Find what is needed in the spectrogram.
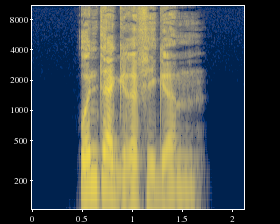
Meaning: strong dative masculine/neuter singular of untergriffig
- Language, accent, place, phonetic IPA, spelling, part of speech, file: German, Germany, Berlin, [ˈʊntɐˌɡʁɪfɪɡəm], untergriffigem, adjective, De-untergriffigem.ogg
